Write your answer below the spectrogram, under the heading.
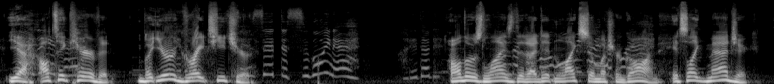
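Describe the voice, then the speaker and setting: A man's voice: on the high side, very animated, moderate pace, pitched above the performer's own voice. A man voicing an earnest, easily delighted young boy in a visual novel, with an exclaiming manner. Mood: grateful delight.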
